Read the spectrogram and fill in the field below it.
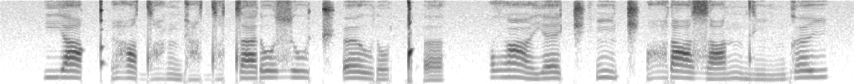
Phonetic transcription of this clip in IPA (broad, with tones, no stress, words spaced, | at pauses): ja˥˩ qʼi̤˥˩wdˤo̤˥˩ ŋɡi̤˩dˤo̤˧ta˥ɾo˥ zu˥˩t͡ʃʼœ˥˩u̯ ɾo˧ǃʼɐ˩ | ðˤɛ̃˥˩jɛ˥˩t͡ʃʼĩ˥˩ t͡ʃʼɑ̤˥ɾɑ˧zɑ˩˥ ndĩ˩ŋɡœ˥i̯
